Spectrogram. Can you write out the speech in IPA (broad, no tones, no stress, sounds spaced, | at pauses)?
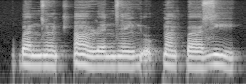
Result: ɓ ʌ n z õ t͡ʃʼ ã ɭ ɛ n z ɛ̃ ʎ o̰ k͡p ã k͡p ʌ z i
